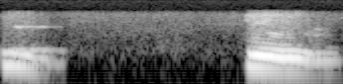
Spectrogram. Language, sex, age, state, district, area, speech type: Kannada, female, 45-60, Karnataka, Mysore, urban, conversation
